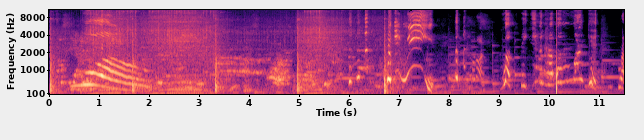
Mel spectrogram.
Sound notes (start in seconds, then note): 6.0 laughs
